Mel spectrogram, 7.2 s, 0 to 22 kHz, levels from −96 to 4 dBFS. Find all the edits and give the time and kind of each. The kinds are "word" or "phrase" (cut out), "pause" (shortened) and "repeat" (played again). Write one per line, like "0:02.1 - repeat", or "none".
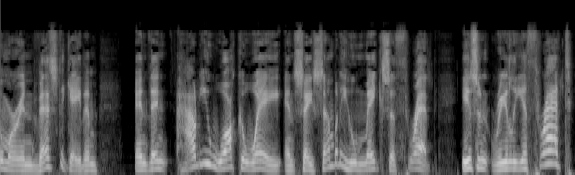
none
